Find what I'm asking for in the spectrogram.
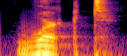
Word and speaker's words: worked: Worked. Same thing. It has the ED, but it sounds like one syllable. No es worked. Es worked. Worked. W-O-R-K-E-D.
